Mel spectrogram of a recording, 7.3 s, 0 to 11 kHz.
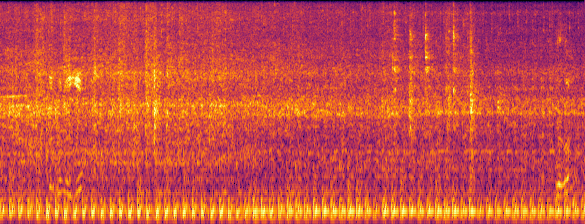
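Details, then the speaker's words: Royal Enfield Thunderbird 500 FI, which was stalling when put in gear under load, after sensor work and refilling filtered fuel: deep, even single-cylinder thump about three beats per second, holding steady in gear without stalling; healthy idle in gear. "গাড়ি start করে চলুন এবার গিয়ারটা ফেলবো দেখুন এই যে gear এক দুই তিন চার পাচ পাঁচটা গিয়ার আমি ফেলে দিয়েছি"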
